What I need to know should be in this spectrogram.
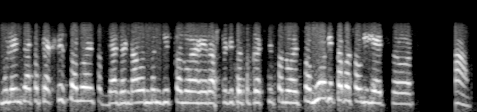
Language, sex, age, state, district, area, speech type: Marathi, female, 45-60, Maharashtra, Kolhapur, urban, conversation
